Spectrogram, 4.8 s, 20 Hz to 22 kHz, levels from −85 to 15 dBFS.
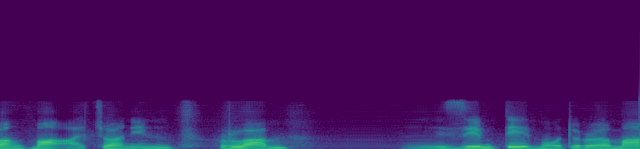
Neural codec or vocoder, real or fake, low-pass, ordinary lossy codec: codec, 16 kHz, about 1 kbps, DyCAST, with the encoder's durations; fake; 7.2 kHz; none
